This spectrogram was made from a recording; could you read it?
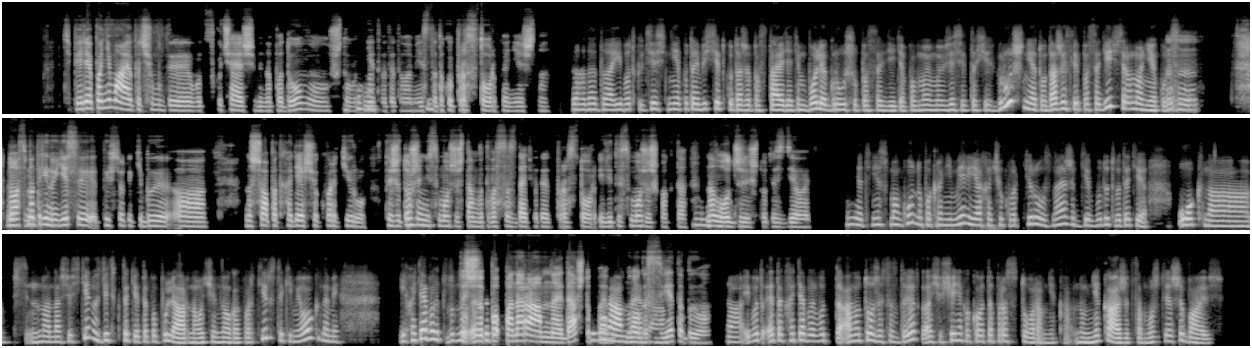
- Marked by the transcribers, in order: tapping
- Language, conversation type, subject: Russian, podcast, Как переезд повлиял на твоё ощущение дома?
